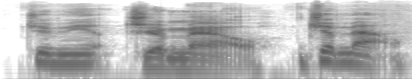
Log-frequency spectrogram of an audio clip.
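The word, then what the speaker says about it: Jemele: Is it Jamila? Jamila Hill? Jamel Hill. Jamal. Is that how you say her name? Jamal.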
